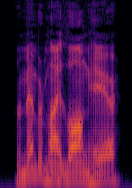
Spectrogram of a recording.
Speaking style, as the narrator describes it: the clean-cut monk said, laughing

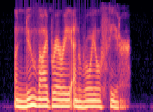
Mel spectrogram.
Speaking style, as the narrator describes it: he murmured onto her mouth

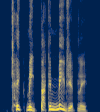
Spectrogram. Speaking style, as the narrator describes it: Cassian said furiously

